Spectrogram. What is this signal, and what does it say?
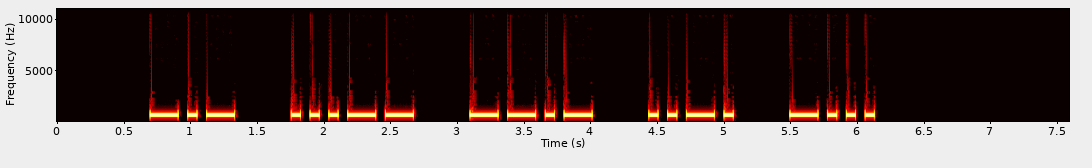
Morse code, heard as a keyed tone, about 17 wpm, spaced as for 12 wpm, 700 Hz. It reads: K3QFB
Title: USA Call Signs - 2x Character Spacing - 17wpm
